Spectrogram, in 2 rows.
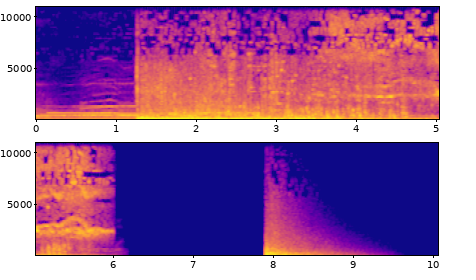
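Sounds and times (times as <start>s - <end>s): explosion rumbling: 1.3s - 5.5s, 7.9s - 9.4s
debris crashing: 1.3s - 6.0s.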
